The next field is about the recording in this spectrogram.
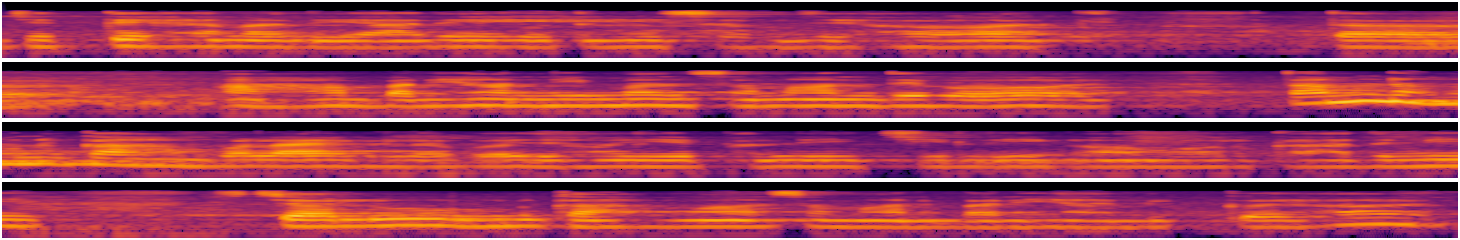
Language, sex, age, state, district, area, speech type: Maithili, female, 30-45, Bihar, Samastipur, rural, spontaneous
